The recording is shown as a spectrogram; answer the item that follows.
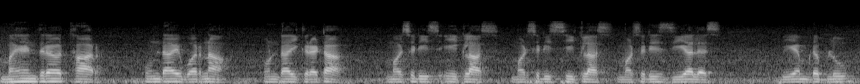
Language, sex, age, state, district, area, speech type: Gujarati, male, 30-45, Gujarat, Valsad, rural, spontaneous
